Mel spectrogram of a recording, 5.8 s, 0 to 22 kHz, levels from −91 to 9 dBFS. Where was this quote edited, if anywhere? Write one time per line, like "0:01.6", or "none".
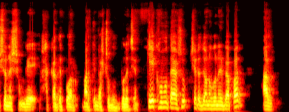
0:02.9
